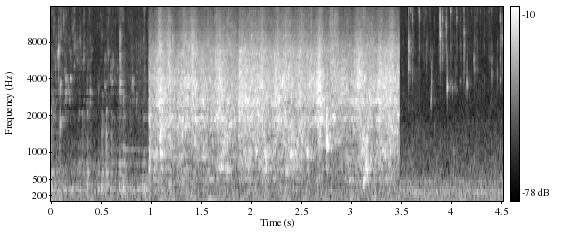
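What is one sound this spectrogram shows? Water runs and splashes into a bowl.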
